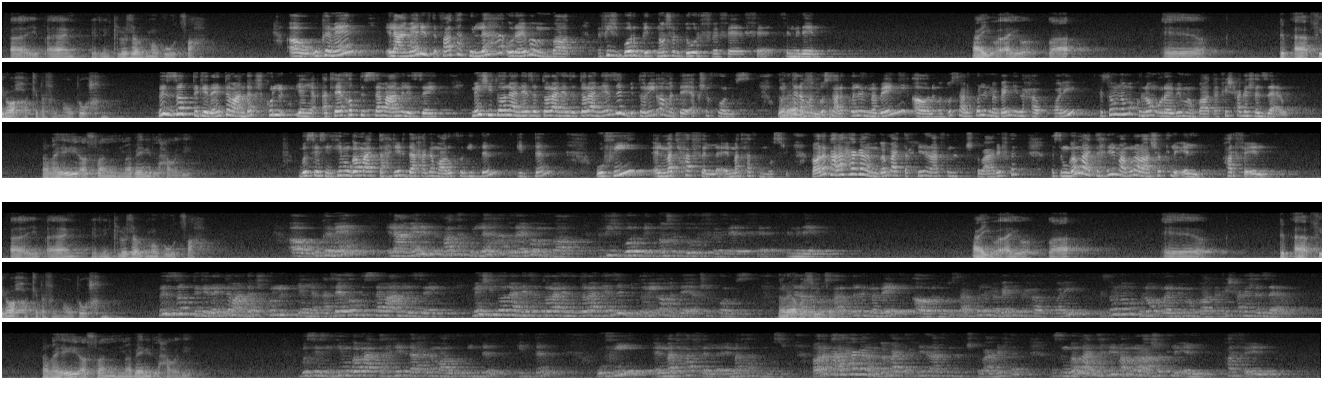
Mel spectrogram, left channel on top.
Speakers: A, in the centre; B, on the left.
A: يبقى الانكلوجر موجود صح؟
B: اه وكمان العماير ارتفاعاتها كلها قريبة من بعض مفيش برج 12 دور في في في, في الميدان
A: أيوه أيوه ف آه، تبقى في راحة كده في الموضوع <laughs>
B: بالظبط كده انت ما عندكش كل يعني هتلاقي خط السماء عامل ازاي ماشي طالع نازل طالع نازل طالع نازل بطريقة ما تضايقكش خالص وانت
A: طريقة بسيطة
B: لما تبص على كل المباني اه لما تبص على كل المباني اللي حواليه تحسهم ان هم كلهم قريبين من بعض مفيش حاجة شاذة قوي
A: طب هي إيه أصلا المباني اللي حواليه؟
B: بص يا سيدي في مجمع التحرير ده حاجة معروفة جدا جدا وفي المتحف ال- المتحف المصري هقولك على حاجة على مجمع التحرير أنا عارفة إنك مش هتبقى عارفها بس مجمع التحرير معمول على شكل ال حرف ال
